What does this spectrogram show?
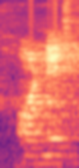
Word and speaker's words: honest: we can use A, but when H is silent, I give example just like owl. In this word H is silent, so we can use and. Another one is just like an honest person.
